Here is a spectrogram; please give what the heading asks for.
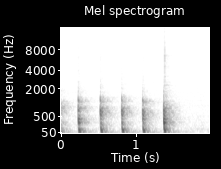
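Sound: knocking on a door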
